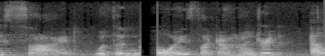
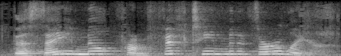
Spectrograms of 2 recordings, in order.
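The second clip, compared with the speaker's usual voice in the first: small globby alien; 9 semitones higher, 4 dB louder than usual. A narrator's reading. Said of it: "so green and small and so globby".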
